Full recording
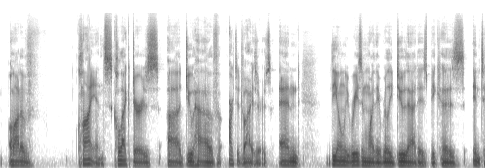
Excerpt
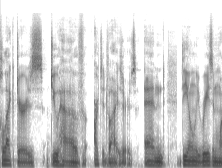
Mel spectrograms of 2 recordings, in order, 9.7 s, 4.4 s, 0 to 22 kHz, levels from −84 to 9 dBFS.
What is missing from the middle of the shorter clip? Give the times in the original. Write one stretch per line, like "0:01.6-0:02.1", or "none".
0:03.3-0:03.6
0:06.1-0:06.4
